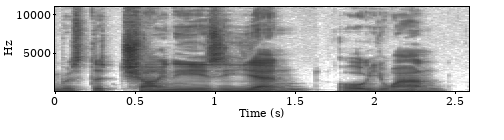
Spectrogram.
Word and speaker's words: yuan: 13 was the Chinese yen or yuan, how it's pronounced.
